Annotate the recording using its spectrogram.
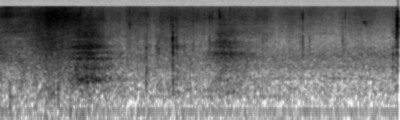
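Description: Near silence: faint outdoor quiet with a couple of soft rustles in the first half and one tiny click.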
